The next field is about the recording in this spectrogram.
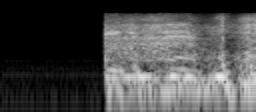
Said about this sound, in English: This video, shared by Russian state-affiliated media, shows a Russian vehicle firing explosives.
